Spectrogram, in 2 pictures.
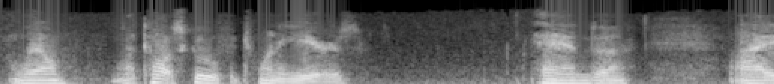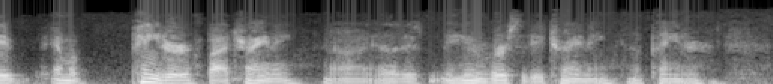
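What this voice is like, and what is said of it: Rural hill-country accent. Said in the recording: “I'm afraid my voice hasn't lost its hill”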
